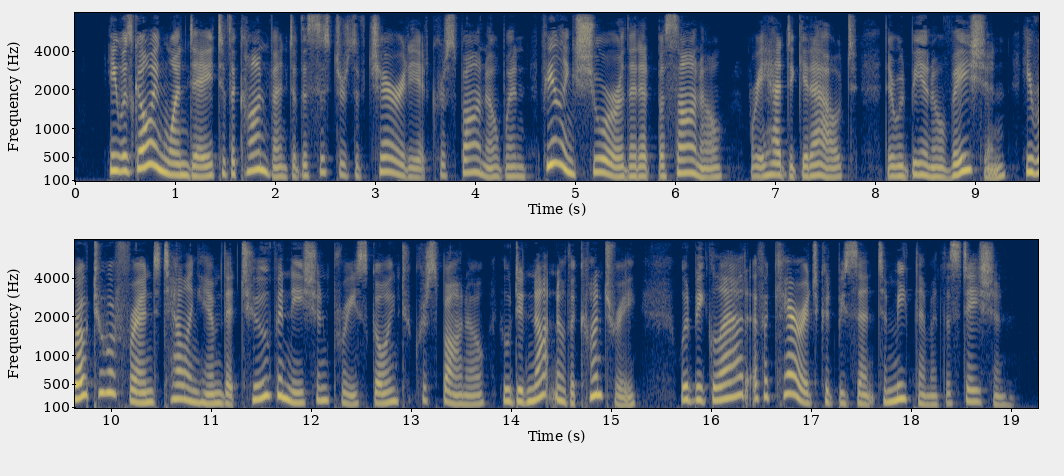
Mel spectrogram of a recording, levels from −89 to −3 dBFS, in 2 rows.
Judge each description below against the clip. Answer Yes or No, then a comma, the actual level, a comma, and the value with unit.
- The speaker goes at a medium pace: No, fast, 210 wpm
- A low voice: No, high, 195 Hz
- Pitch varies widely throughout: Yes, wide, 6.1 semitones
